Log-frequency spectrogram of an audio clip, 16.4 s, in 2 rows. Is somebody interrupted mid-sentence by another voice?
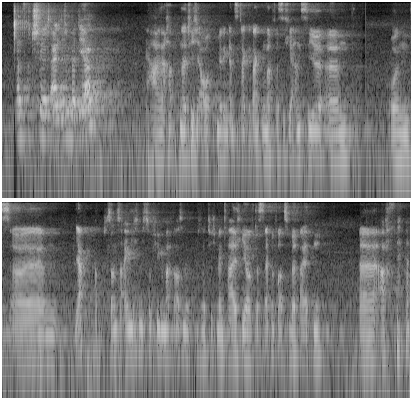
No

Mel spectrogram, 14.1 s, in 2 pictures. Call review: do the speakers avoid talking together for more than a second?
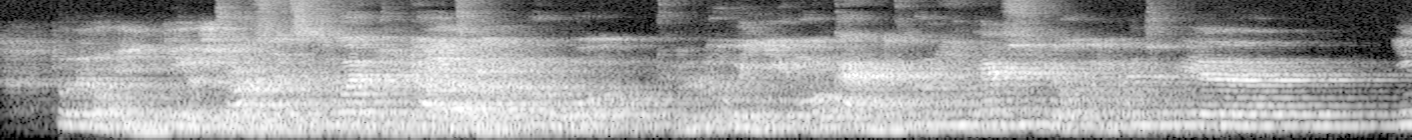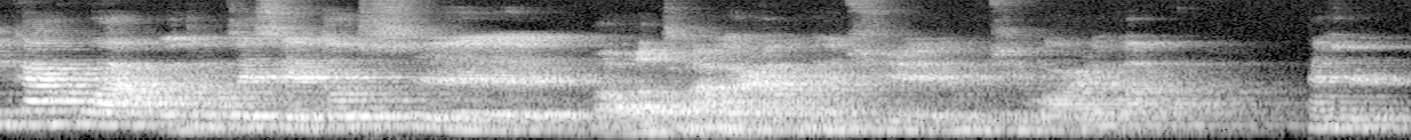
No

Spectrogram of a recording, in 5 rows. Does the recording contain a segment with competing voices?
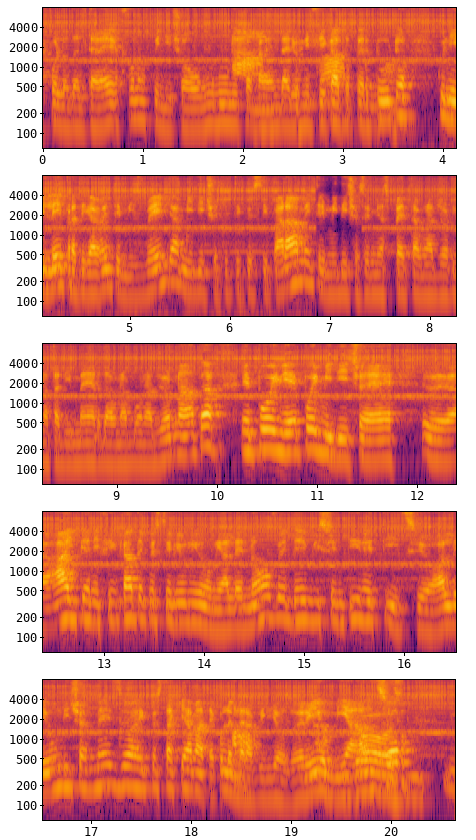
Yes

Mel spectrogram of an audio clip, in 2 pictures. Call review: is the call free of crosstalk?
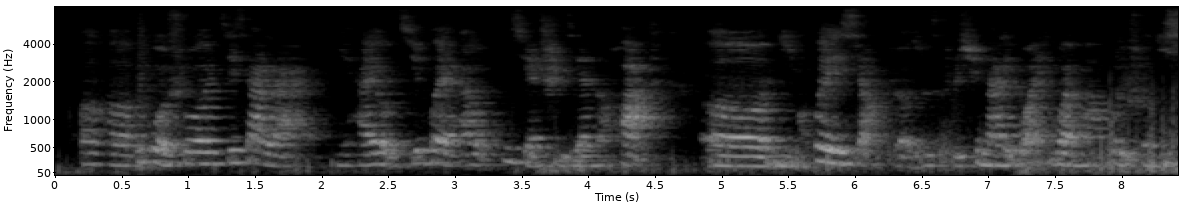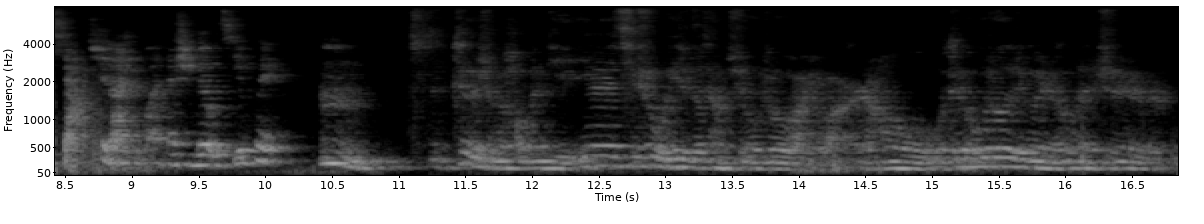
Yes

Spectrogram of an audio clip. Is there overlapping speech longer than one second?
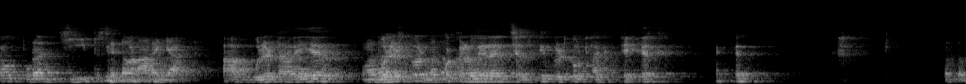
Yes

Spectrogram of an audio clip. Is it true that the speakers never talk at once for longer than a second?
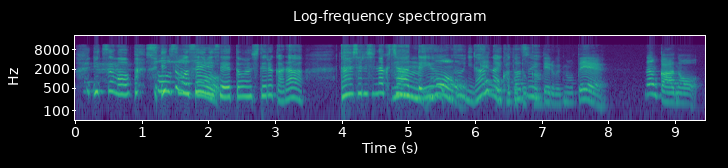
No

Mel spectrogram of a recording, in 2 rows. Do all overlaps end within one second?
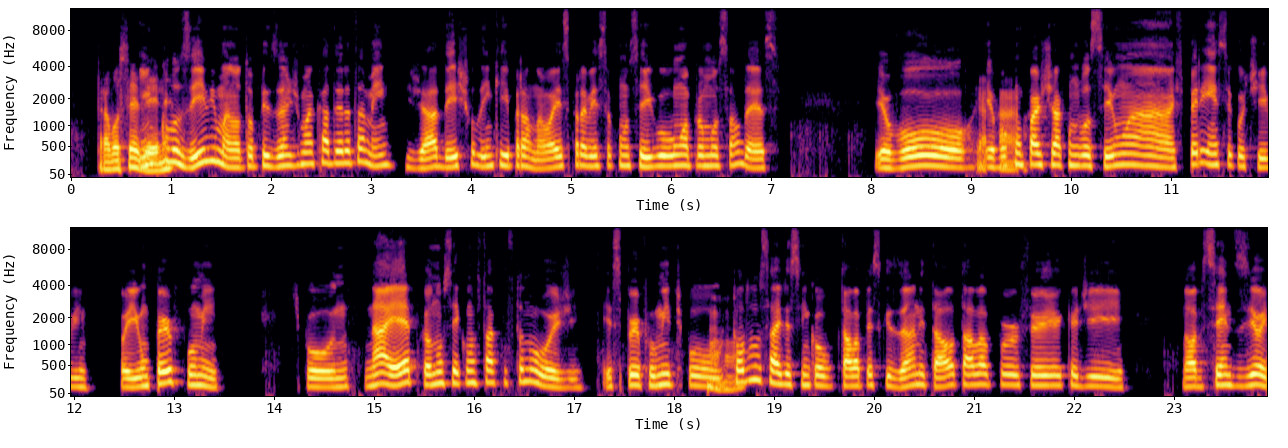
Yes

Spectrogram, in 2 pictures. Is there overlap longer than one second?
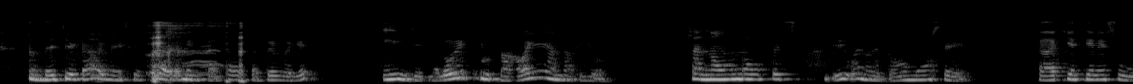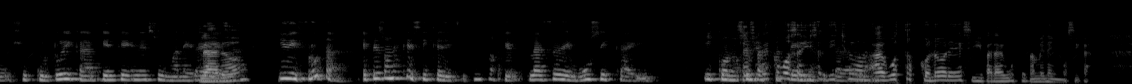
Yes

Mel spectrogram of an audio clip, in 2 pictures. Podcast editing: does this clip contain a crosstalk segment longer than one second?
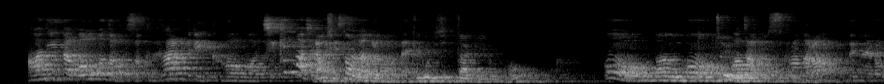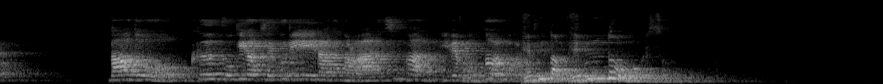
Yes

